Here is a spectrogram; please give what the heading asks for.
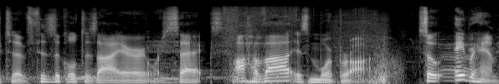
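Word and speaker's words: אהבה: It's pronounced Ahavah.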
